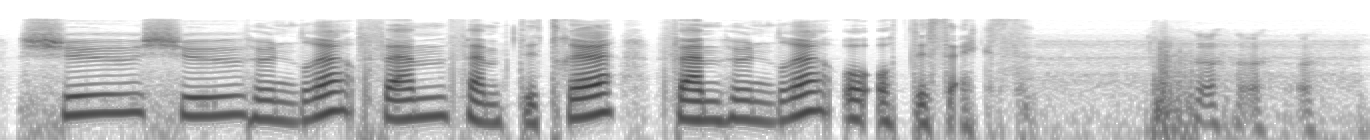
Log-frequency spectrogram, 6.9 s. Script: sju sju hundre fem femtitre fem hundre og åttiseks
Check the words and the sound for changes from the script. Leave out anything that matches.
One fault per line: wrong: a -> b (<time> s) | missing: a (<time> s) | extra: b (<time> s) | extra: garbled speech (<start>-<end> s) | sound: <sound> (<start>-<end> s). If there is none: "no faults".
sound: laugh (5.7-6.7 s)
